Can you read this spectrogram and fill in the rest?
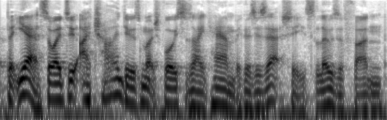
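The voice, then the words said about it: English accent from Shropshire. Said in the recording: “as you can probably tell from my accent, in the UK, in Shropshire”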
